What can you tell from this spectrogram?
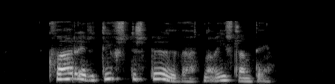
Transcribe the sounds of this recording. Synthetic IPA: kʰvaːɾɛɾʏt̪ifst̪ʏspœːðvœht̪na̰wist̪lant̪ɪ

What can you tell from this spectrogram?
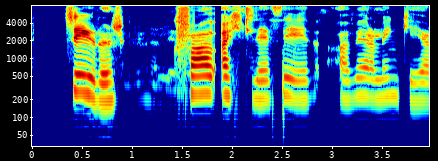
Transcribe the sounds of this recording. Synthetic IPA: sɪːɣɾʏɾ̥ | kʰv̥aːðajht̪lɪθɪð | aðvɛːɾalejɲcɪ

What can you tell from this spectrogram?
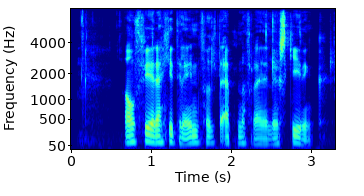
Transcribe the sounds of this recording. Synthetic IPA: aːwθviɛɾɛhcɪt̪ʰɪlejnfœlt̪ɛ̰pnafɾa̰ːjðɪlɛɣsciːɾḭŋk

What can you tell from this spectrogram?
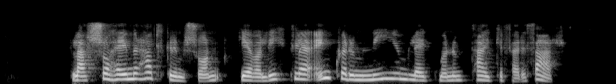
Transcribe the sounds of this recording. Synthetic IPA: lasːɔɦeːjmɪɾ̥ɦat̪l̥kɾimsɔncɛːvalihklɛɣa̰ʔḛjŋkʰvɛɾʏmniːjʏmlejkmanʏmt̪ʰaːjcɪfajɾɪθaɾ̥

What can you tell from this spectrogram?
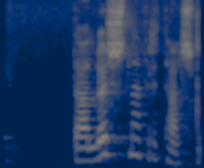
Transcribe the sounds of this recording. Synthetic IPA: θalœɥst̪nafɪɾɪt̪ʰalsm

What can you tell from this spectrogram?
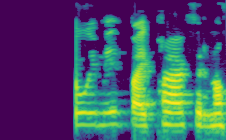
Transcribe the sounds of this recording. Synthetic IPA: owɪmɪðpajk̚pʰraːɣ̥fɪɾnɔ

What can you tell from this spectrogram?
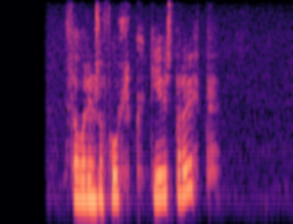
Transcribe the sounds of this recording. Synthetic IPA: θawaɾejns̬ɔfowl̥kcɛːvɪst̪̚paːɾaʏhp

